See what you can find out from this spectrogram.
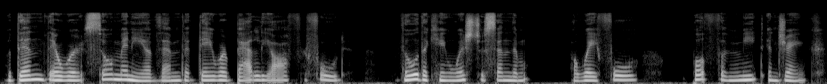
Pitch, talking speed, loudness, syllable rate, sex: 195 Hz, 210 wpm, -19 LUFS, 5.2 syllables/s, female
